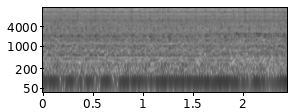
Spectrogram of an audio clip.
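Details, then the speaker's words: 1967 Chevrolet Biscayne, low-mileage survivor, LS6 454 big block with solid lifters, Muncie 4-speed, correct cast-iron exhaust manifolds: just started, steady lumpy idle with light even lifter ticking; normal. "Yeah, you can hear the solid lifters in that LS6 454. Nice. Fired right up."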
